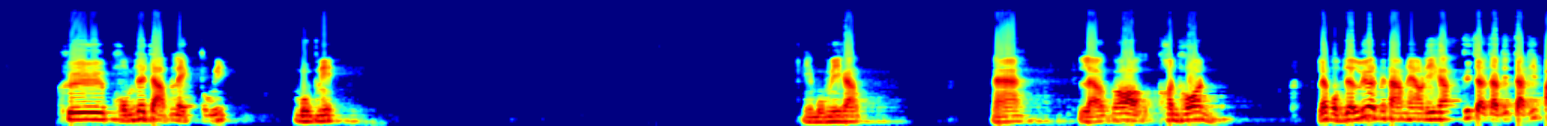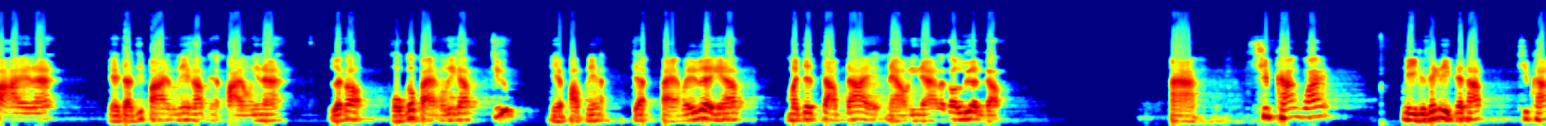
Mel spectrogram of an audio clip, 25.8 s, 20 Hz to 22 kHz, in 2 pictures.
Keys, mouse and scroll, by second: 0.6-1.4 scroll up 2, 1.2 middle click, 1.6 scroll down 1, 2.0-2.6 scroll up 1, 3.7-4.3 scroll up 1, 4.6-5.2 scroll up 1, 5.4 m, 7.6 click, 8.0-8.4 scroll down 2, 8.6-9.5 scroll down 3, 10.4 middle click, 10.6 scroll down 1, 11.5-13.2 scroll up 4, 13.4-13.7 scroll down 2, 15.2 scroll down 2, 20.6-20.9 scroll down 2, 24.7-25.4 scroll down 2.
